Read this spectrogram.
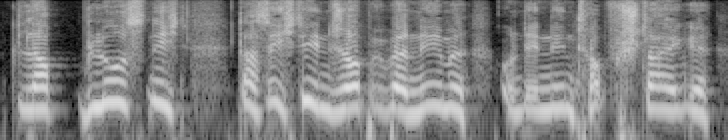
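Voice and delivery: very high anxious bird voice; high, frightened chirping; trembling little bird. A narrator's reading. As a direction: squeak it as if shivering with fright. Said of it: "sagte er bibbernd".

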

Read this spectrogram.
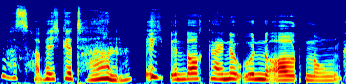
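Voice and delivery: high, loud wailing plea; tearful. A narrator's reading. Ordnung weeps over her wrecked house, tearful. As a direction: wail it as if starting to cry. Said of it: "Die Ordnung begann zu weinen".

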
